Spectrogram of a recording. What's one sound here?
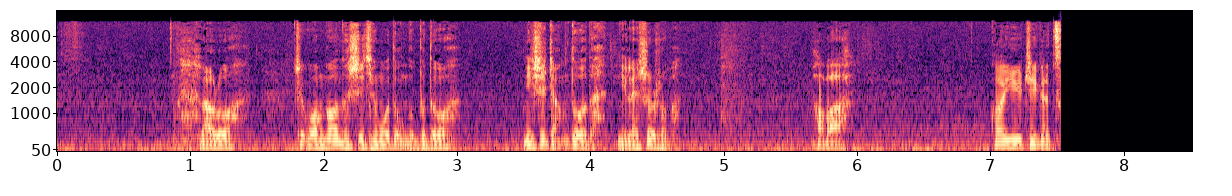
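Another man answers calmly nearby.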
